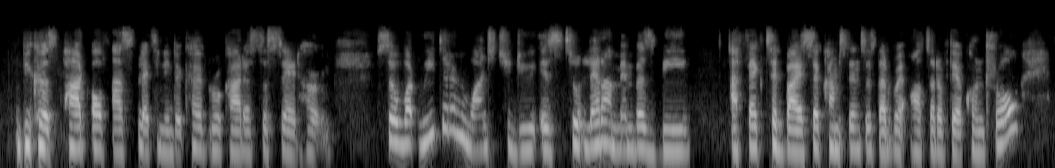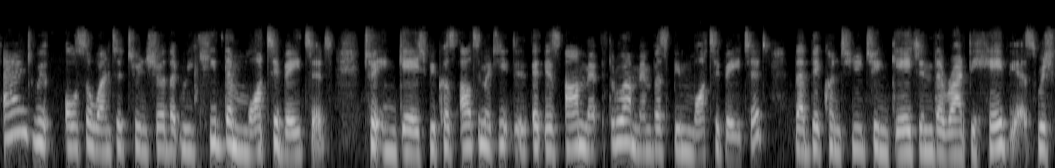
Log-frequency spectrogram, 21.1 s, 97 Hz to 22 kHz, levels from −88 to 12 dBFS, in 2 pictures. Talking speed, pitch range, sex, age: 190 wpm, 170-205 Hz, female, 20-39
